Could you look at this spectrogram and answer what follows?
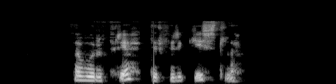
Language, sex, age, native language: Icelandic, male, 8, Icelandic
